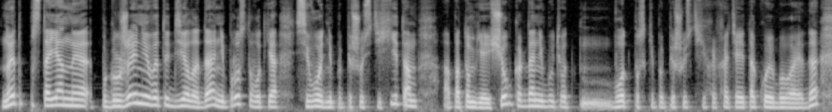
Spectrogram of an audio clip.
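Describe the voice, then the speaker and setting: A man's plain, everyday voice, fairly high-pitched, at a moderate pace with lively intonation, on a very clean recording with a silent background. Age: 40s. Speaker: poet and publishing editor. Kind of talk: interview monologue.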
